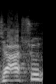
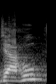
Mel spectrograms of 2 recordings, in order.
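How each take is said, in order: First: The middle consonant is a sh sound. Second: The middle consonant is an h sound. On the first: This is the standard pronunciation. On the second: This is the Surati dialect pronunciation.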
